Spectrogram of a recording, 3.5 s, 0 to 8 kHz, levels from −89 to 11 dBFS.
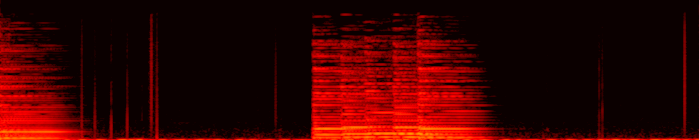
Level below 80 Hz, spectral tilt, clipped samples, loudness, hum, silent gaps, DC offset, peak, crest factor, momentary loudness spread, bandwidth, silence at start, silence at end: -58 dBFS; -6.5 dB/octave; under 0.1%; -37 LUFS; none; none; 0.2%; -20 dBFS; 18 dB; 13 LU; 7.6 kHz; 0 s; 0 s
